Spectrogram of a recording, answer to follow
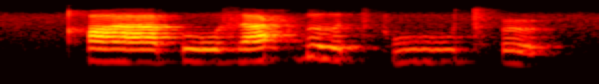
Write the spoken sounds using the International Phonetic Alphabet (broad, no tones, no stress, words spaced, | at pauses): qʰaːkoː zaħɠəː t͡sʼuːt͡sʼə˞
